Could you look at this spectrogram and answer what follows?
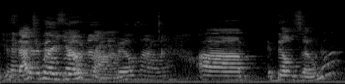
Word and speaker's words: Belzoni: Belzona. Belzona? Belzona. That's how you pronounce it. Belzona. Belzoni.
